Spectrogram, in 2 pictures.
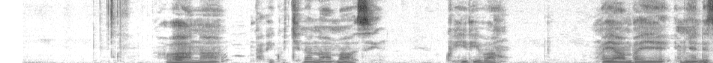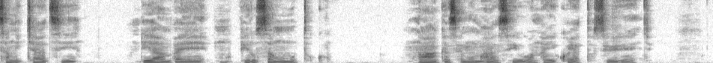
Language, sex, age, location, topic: Kinyarwanda, male, 25-35, Kigali, health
